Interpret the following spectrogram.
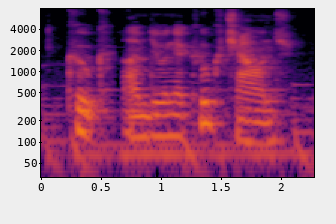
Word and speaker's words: CUK: challenge video called cuk or as I'm gonna pronounce it kook I'm doing a coop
